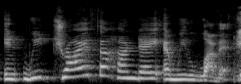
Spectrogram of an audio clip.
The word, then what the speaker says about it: Hyundai: Tricky. Silent I. – Hyundai. – No, Hyundai. – Hyundai. – There you go. – Like Sunday.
